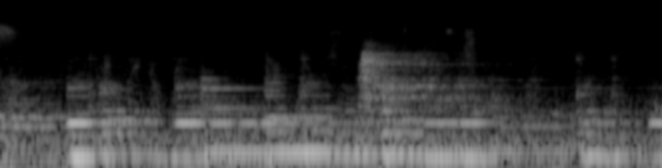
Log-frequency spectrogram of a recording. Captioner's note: stumbles upon words and takes a very deep breath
